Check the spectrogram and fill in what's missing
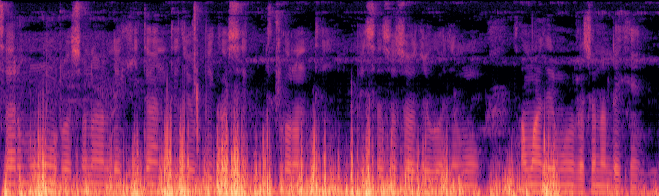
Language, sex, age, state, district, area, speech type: Odia, male, 18-30, Odisha, Nuapada, urban, spontaneous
